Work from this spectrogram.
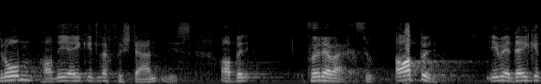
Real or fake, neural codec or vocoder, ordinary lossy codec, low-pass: real; none; none; 7.2 kHz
